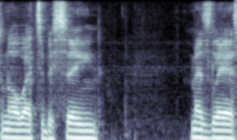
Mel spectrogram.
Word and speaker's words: Meslier: Meslier, Silent S just should have just stayed.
